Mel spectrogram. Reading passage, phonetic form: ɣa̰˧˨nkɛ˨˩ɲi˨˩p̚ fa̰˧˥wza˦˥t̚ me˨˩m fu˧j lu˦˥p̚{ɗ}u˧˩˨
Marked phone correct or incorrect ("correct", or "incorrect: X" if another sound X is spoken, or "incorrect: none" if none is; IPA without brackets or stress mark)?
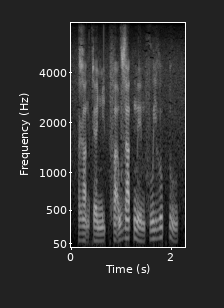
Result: correct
